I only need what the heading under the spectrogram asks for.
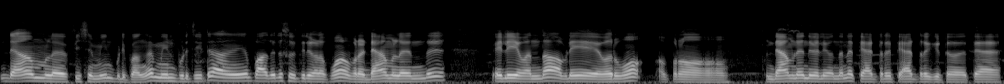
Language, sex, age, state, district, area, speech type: Tamil, male, 18-30, Tamil Nadu, Kallakurichi, urban, spontaneous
